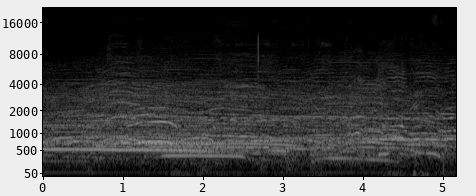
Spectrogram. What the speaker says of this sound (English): Crowd very excited for that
